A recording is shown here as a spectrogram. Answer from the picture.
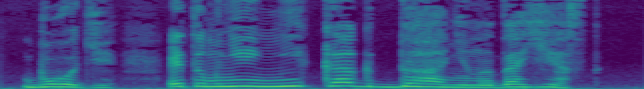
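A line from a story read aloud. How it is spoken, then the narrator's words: Groaning. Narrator (Russian): Он застонал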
